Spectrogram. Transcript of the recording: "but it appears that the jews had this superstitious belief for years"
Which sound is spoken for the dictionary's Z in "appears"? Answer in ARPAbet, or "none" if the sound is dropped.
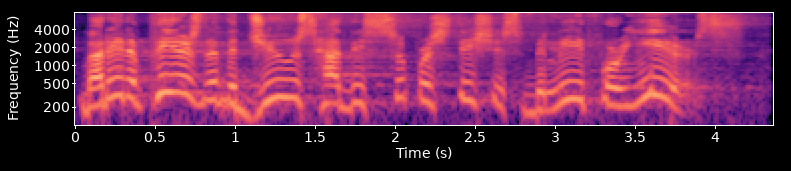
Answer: Z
